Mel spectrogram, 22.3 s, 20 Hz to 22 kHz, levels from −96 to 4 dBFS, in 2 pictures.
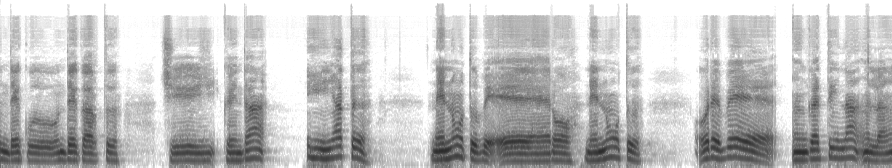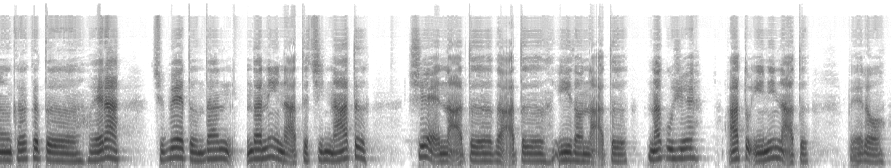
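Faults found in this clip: Speech throughout: two distinct artefact textures stacked, nothing above 20.2 kHz. Likely transcoding between lossy codecs, Vorbis into Opus, fitting 48 then 24 kbit/s; Opus re-encodes Vorbis's artefacts and adds its own.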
